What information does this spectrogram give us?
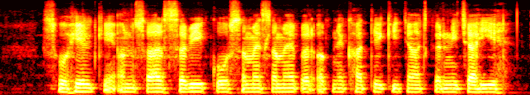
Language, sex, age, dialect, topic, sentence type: Hindi, male, 25-30, Garhwali, banking, statement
